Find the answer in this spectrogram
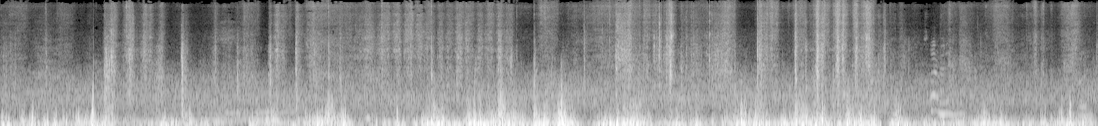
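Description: Wind buffeting the microphone in gusts, with scattered knocks and rubbing from work on a wooden roof edge.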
